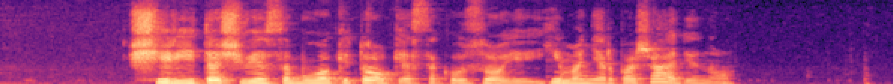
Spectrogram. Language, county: Lithuanian, Utena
